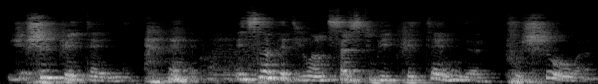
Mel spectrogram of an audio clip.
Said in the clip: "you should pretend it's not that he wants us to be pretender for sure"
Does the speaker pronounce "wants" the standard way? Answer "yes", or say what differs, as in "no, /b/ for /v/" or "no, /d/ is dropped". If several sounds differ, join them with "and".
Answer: yes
